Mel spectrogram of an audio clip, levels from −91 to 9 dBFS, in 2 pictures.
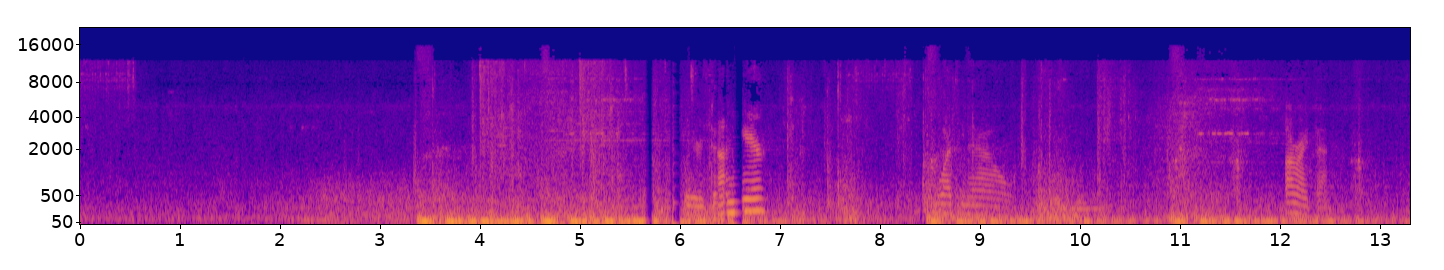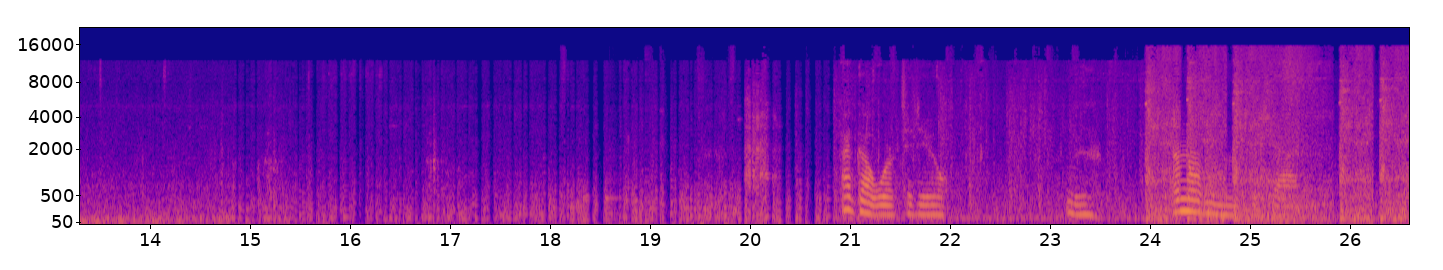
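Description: From 5.55 to 6.64 s, and again from 14.86 to 20.84 s, repeated packet loss (robotic sound) breaks the audio into choppy pieces. Each missing stretch, up to 117 ms, is covered by extending the preceding sound, leaving about 28 and 32 percent of the two spans concealed.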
